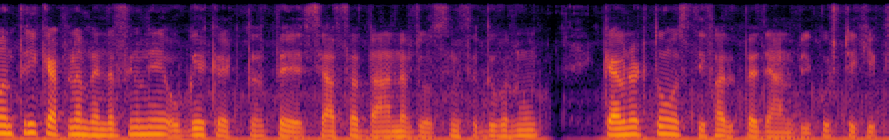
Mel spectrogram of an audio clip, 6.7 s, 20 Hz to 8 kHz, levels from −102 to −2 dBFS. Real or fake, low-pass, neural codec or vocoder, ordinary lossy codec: fake; 7.2 kHz; codec, 16 kHz, 4.8 kbps, FACodec; none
